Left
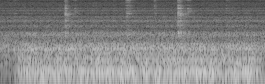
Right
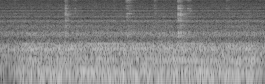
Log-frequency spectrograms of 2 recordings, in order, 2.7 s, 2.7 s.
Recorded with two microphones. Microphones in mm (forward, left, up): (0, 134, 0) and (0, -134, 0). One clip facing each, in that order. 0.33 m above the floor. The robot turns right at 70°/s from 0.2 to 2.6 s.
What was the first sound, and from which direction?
Only background noise.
